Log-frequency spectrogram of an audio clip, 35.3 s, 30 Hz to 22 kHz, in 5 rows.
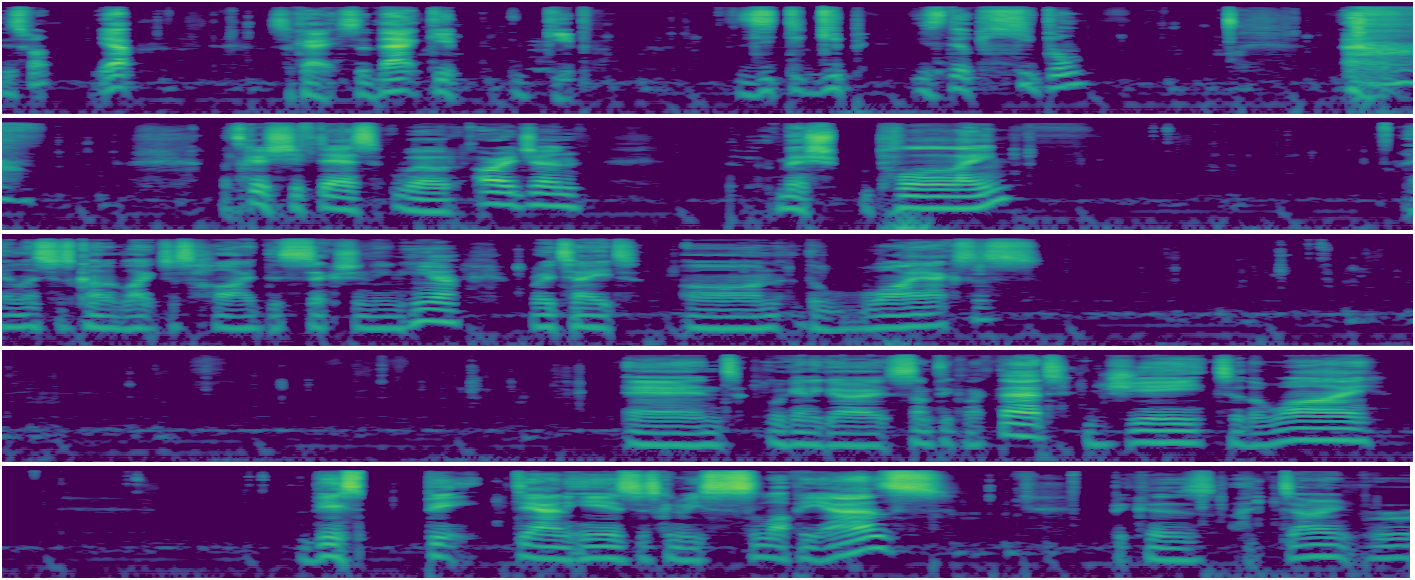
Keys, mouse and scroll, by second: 0.1 middle click, 0.7 middle click, 1.0 shift+middle click, 1.2 middle click, 1.8 shift+middle click, 2.6 middle click, 2.9 z, 3.4 middle click, 5.1 middle click, 6.1 shift+middle click, 6.9 click, 7.8 shift+s, 8.8 shift+a, 11.7 KP_7, 12.0 z, 13.1 g, 16.0 r, 19.5 click, 20.0 z, 20.4 click, 21.4 click, 22.1 KP_3, 23.5 Tab, 24.7 2, 24.9 click, 25.9 g, 29.1-30.3 drag, 30.3 g, 32.3 click, 32.8 right click, 33.8 e.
